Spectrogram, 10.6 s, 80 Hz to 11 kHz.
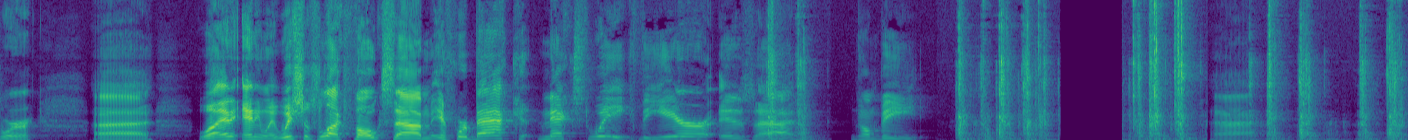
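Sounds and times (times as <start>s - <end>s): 
speech: 0.0s - 7.7s, 9.2s - 9.6s
jammed door in a compound rattling and clunking while forced open: 5.8s - 6.2s, 7.2s - 10.5s.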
